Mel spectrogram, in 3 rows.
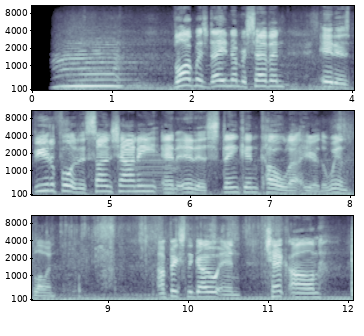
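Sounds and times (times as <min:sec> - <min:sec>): cow mooing: 0:00.2 - 0:01.6, 0:05.3 - 0:06.2.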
